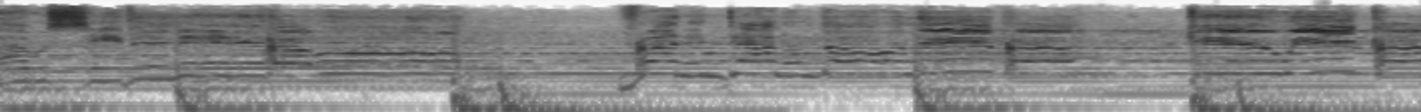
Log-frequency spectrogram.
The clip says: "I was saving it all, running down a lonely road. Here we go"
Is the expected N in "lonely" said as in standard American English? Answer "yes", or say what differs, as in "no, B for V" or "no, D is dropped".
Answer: no, N is dropped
